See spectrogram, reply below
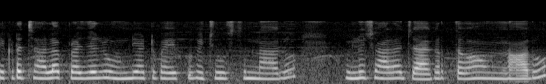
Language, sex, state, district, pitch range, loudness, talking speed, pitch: Telugu, female, Andhra Pradesh, Visakhapatnam, 275-295 Hz, -18 LUFS, 120 wpm, 285 Hz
